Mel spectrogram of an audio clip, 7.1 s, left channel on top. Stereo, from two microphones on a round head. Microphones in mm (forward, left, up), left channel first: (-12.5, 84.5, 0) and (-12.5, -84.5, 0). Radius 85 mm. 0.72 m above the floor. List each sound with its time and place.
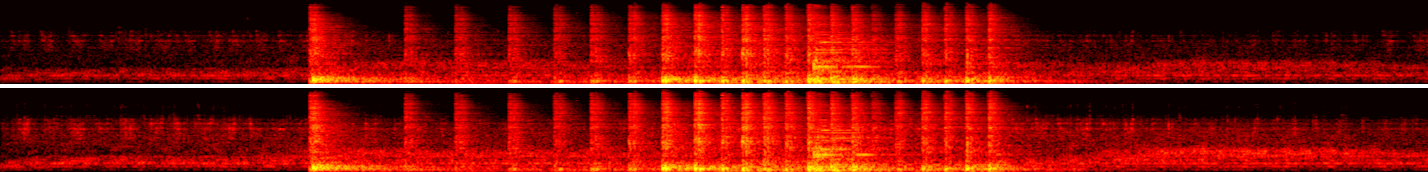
1.5 s a thud: 10° right (ahead or behind), 0.8 m
4.1 s a thud: 80° left, 4.5 m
